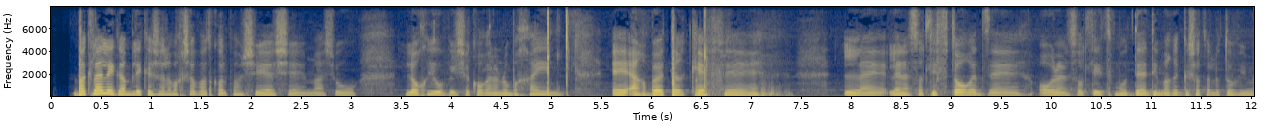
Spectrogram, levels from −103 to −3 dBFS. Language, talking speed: Hebrew, 140 wpm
